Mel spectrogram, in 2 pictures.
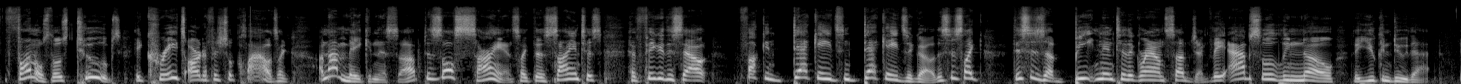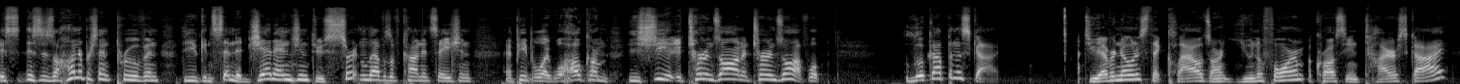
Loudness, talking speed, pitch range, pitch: -20 LUFS, 205 wpm, 165-245 Hz, 205 Hz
